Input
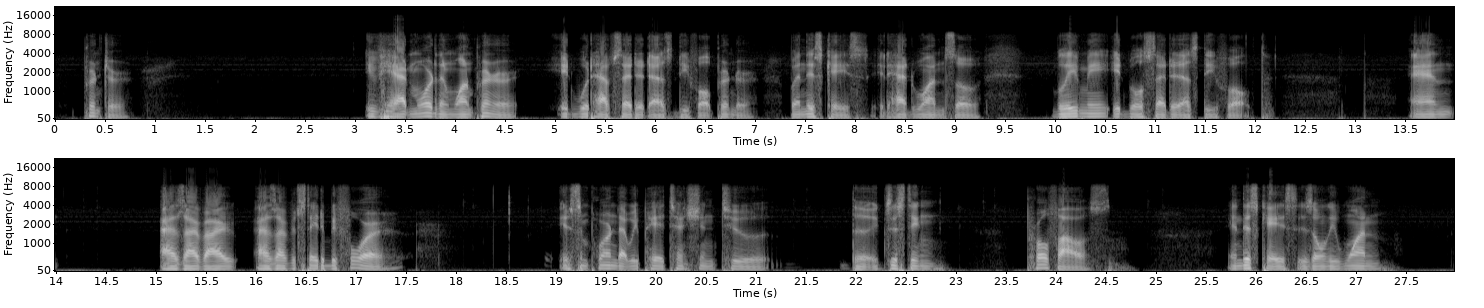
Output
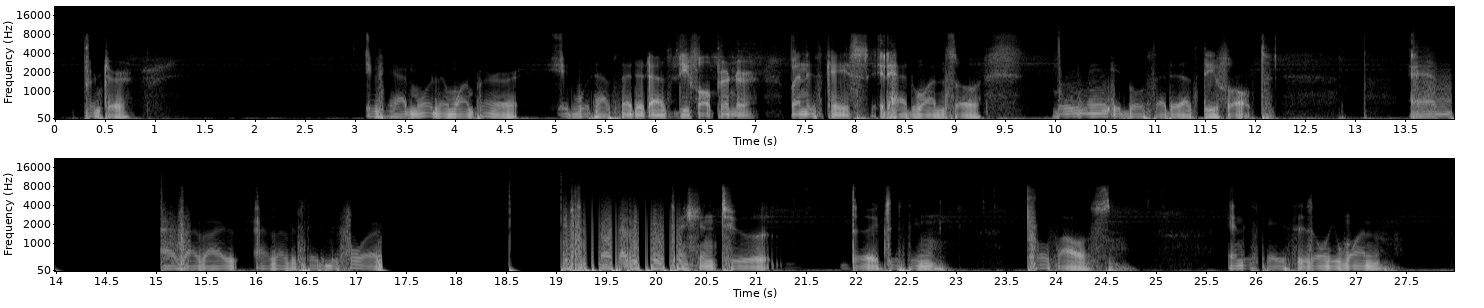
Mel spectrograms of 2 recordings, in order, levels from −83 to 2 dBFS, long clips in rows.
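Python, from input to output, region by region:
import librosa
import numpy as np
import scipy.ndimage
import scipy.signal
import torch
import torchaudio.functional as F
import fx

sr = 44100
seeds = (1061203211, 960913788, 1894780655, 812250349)

y = fx.chain(x, sr, fx.highpass(hz=130.0, slope=12),
    fx.peak_eq(hz=460.0, db=-7.5, octaves=1.2),
    fx.echo_wet_highpass(ms=87, feedback_pct=69, hz=4900.0, wet_db=-11.5), at=(5.64, 7.98))
y = fx.chain(y, sr, fx.clip_1bit(),
    fx.highpass(hz=160.0, slope=12), at=(10.03, 10.59))
y = fx.chain(y, sr, fx.high_shelf(hz=6500.0, db=7.0),
    fx.schmitt(flips_db=-36.0), at=(13.57, 15.34))
y = fx.chain(y, sr, fx.comb(ms=7.4, depth=0.79),
    fx.schmitt(flips_db=-25.0), at=(17.2, 20.25))
y = fx.env_lowpass_down(y, sr, base_hz=370.0, full_db=-21.5)
y = fx.over_compress(y, sr, threshold_db=-31.0, ratio=-0.5)
y = fx.band_widen(y, sr, depth_pct=40)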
